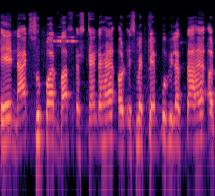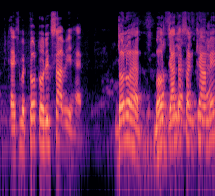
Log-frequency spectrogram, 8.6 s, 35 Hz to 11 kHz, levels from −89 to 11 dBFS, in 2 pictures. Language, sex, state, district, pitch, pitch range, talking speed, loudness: Hindi, male, Bihar, Vaishali, 175 Hz, 165-185 Hz, 165 wpm, -16 LUFS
